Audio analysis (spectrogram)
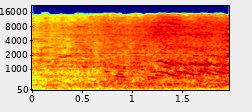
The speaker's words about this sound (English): I'd like to just mention and give our thanks to the many tractor drivers and crews here who are busy watering the engines. We've just got a couple here coming past.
